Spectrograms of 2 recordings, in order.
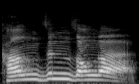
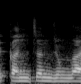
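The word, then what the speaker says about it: Khangchendzonga: इसका नाम है खंगिनजोंगा। खंगिनजोंगा अब हम इतना लोड नहीं लेते इंडिया वाले खंगा हम बोले कंचनजंगा है ये कुछ नहीं है ये कंचनजंगा है ठीक है तो एक्चुअल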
